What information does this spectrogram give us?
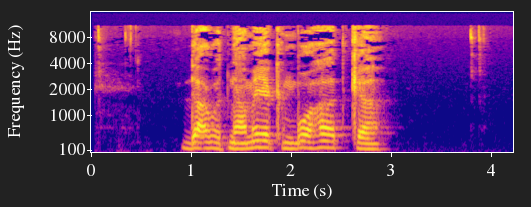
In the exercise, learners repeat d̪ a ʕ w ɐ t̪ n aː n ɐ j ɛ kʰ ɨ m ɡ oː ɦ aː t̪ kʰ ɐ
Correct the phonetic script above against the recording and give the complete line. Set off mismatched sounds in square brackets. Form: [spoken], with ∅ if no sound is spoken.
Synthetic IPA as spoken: d̪ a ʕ w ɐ t̪ n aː [m] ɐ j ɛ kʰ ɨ m [b] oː ɦ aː t̪ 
